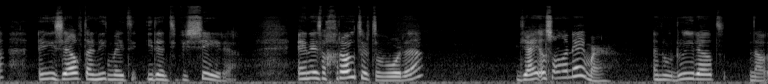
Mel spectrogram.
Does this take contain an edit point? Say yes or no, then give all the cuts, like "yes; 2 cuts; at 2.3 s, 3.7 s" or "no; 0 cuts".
yes; 3 cuts; at 1.1 s, 3.2 s, 3.8 s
